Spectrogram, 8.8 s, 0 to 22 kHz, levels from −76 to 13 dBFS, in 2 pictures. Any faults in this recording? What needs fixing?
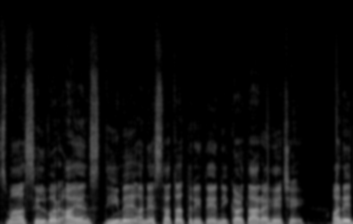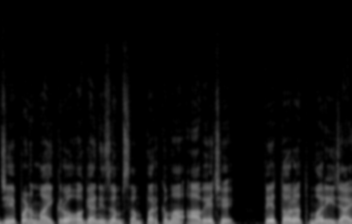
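Two loud pops sit on the speech, at 3.34 s and 4.20 s, each a single sharp hit. The second peaks around 15 dB above the speech, the first around 10 dB. The likely cause is a voltage spike from a connector or switch. Secure and ground cables.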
